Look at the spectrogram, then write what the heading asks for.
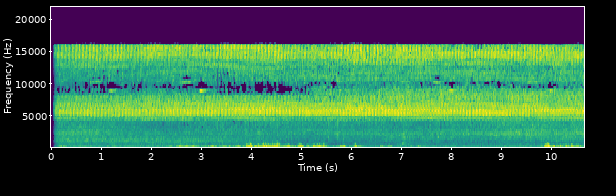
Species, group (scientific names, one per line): Graptopsaltria nigrofuscata
Cicadidae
